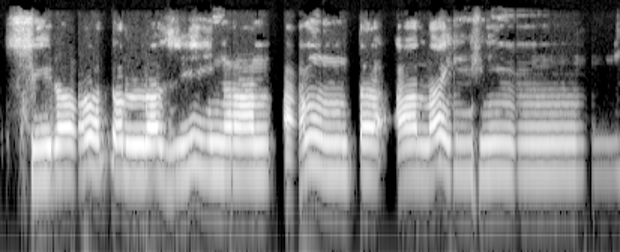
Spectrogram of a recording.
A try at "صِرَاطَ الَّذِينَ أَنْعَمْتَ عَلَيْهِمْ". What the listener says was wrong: হিম হিম টান নাই।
